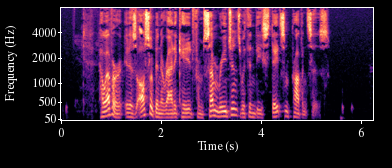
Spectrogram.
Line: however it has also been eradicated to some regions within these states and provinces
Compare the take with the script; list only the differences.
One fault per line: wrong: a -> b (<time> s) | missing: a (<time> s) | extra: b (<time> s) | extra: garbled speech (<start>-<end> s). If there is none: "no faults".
wrong: to -> from (2.6 s)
